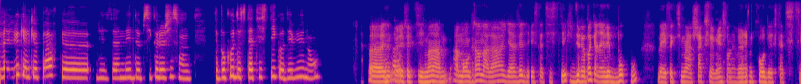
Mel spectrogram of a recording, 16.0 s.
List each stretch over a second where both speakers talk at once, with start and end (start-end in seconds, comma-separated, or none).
none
